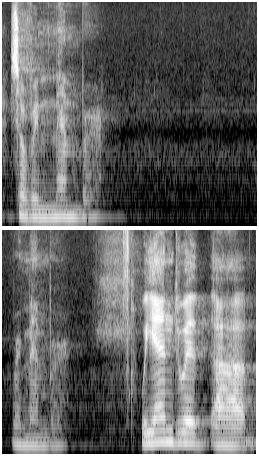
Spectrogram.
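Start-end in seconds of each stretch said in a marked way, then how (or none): 0.1-1.0 a quiet, lowered plea; soft, lower remember. Real, not acted. Pastor urging the congregation to remember, softly. Closing plea, softening to the end. 2.6-3.2 much softer, lower, almost breathed; near-silent remember. Real, not acted. Pastor's last hushed word to the congregation, barely audible.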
